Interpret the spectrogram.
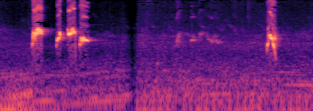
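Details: Caged Red-whiskered bulbul singing a brisk phrase of four clear whistled notes, a pause with faint chirps behind, then a single sharp note near the end; steady low hum underneath.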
